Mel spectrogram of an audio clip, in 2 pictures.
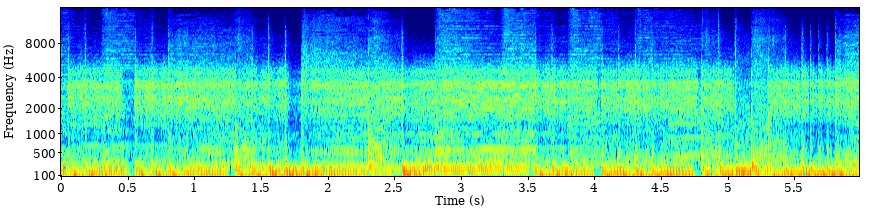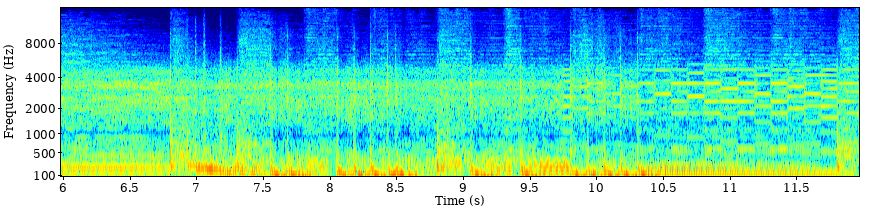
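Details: Loud heavy metal music with distorted guitars and drums plays throughout, with no animal sound heard.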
